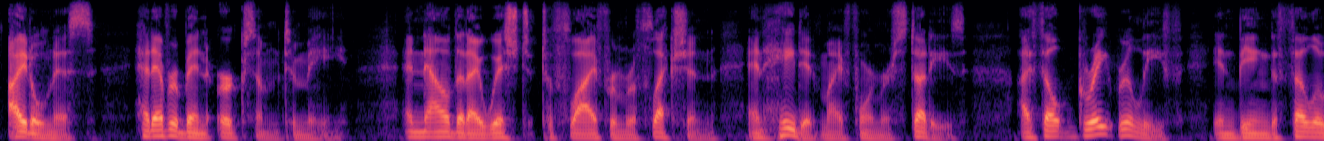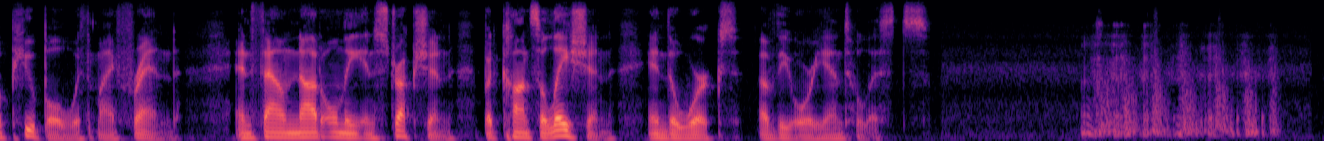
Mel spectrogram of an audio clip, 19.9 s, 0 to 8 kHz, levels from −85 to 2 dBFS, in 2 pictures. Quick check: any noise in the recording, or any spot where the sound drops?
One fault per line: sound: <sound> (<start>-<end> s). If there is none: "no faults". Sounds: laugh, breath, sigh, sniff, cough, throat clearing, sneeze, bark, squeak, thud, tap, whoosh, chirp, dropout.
sound: laugh (18.0-19.6 s)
